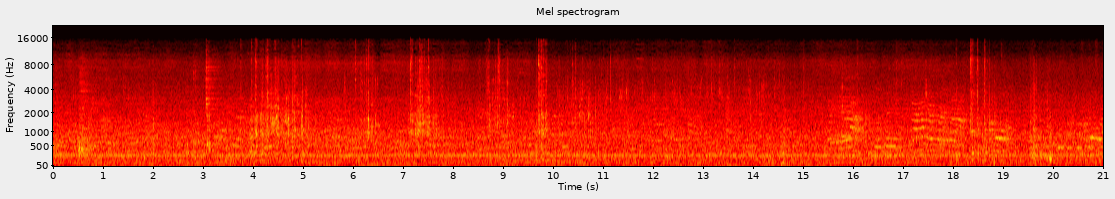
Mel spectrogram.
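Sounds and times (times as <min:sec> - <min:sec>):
steady hum: 0:00.0 - 0:21.0
ice cubes rattling: 0:03.9 - 0:07.9, 0:08.5 - 0:19.0.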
